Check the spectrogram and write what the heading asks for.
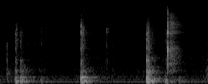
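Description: A handful of sharp plastic-and-metal clicks as a backplate adapter is slid onto the rear of a CZ Scorpion receiver with its rear button held down, the loudest clicks about a second and a half in.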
